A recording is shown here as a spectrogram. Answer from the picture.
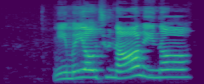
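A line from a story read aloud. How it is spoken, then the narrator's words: Shouting. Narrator (Chinese): 我对着车里的人大叫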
